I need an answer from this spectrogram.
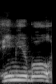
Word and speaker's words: amiable: so here we've got amiable should be pronounced amiable if I click scan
